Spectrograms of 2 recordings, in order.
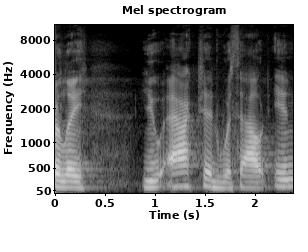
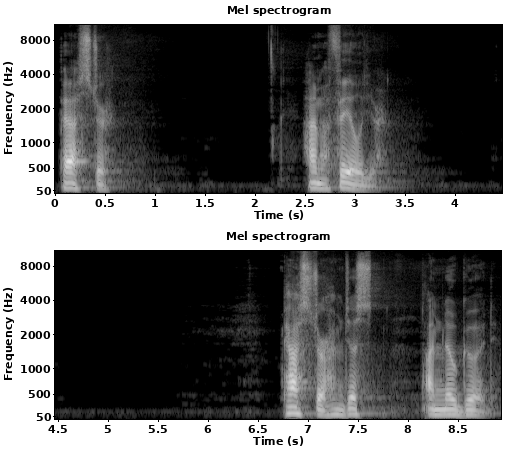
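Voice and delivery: lower, mild imitation of a despairing congregant; despairing churchgoer; 4 semitones lower than usual. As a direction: play a downcast person confessing to the pastor. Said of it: "they say to me".

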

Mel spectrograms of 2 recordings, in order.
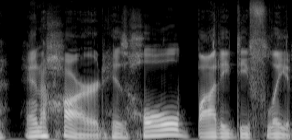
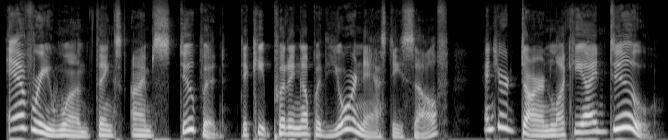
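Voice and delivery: angry wife; 7 semitones higher than usual. Acted. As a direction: throw him out at the top of her voice. Wife rants at him.

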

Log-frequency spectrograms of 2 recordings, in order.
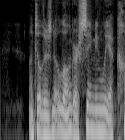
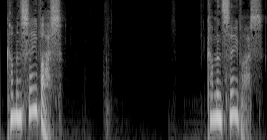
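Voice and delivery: high, desperate begging cry for rescue; pleading cry; 11 semitones higher than usual. Retold or imitated. Preacher voicing people begging God to save them, high and pleading. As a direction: plead like people in trouble crying out.

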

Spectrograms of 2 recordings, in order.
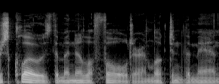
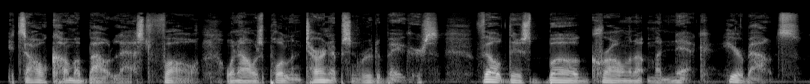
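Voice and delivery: put-on gruff old man. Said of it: "Pleasanton's voice was as gruff as his appearance".

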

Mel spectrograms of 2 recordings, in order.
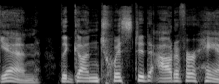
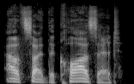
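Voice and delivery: ordinary delivery, nothing marked

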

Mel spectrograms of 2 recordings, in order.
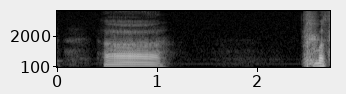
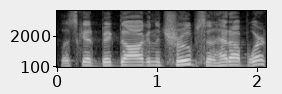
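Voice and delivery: usual speaking voice

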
